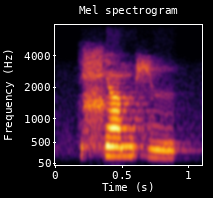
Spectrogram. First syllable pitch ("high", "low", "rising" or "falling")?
high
